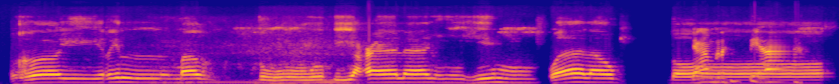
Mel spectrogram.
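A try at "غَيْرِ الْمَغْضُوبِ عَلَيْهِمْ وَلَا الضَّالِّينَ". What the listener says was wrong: Jangan berhenti ya. Alaihim walad, jangan berhenti ya. Alirkan dengan gunah mim sedikit, ngalir langsung sama temponya. ghairil maghdubi alaihim waladdallin.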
